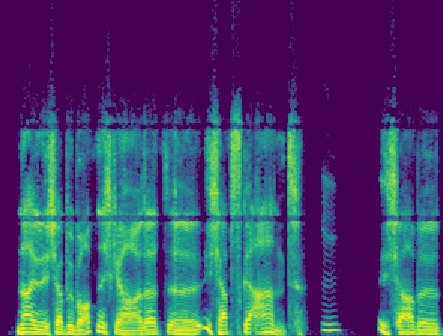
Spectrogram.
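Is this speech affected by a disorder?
Yes: Parkinson's disease; diagnosed at age 75, years of trembling before diagnosis, once put down to stage fright.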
